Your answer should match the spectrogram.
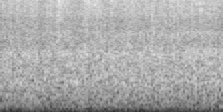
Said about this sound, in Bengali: বাইরে দেখেন কি বৃষ্টি হচ্ছে, পুরো ঝড়, শিলাবৃষ্টি পড়ছে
